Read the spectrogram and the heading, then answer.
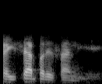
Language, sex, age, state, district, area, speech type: Hindi, male, 45-60, Uttar Pradesh, Prayagraj, rural, conversation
